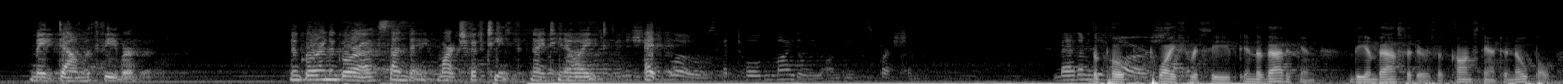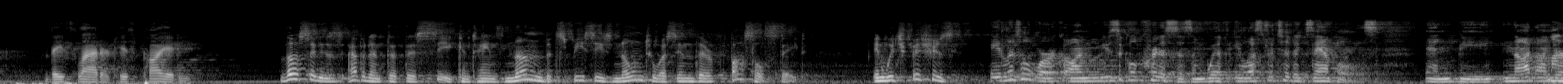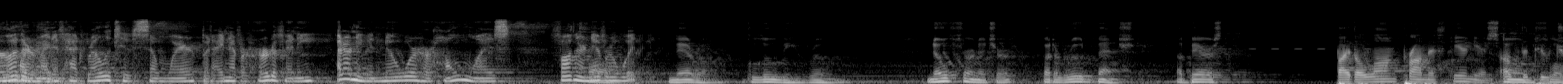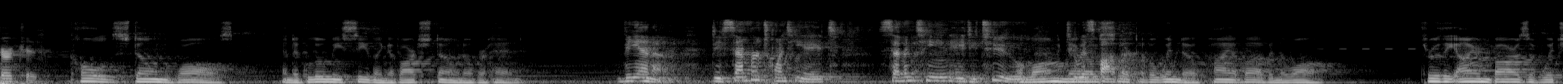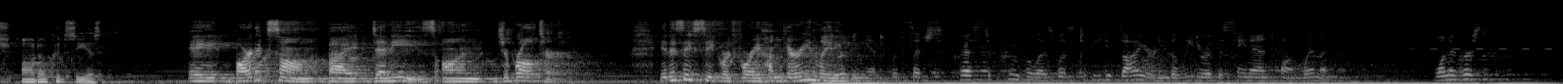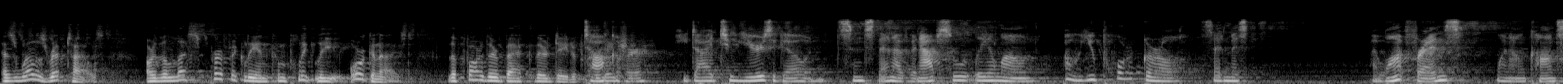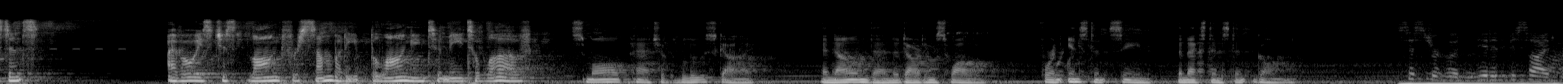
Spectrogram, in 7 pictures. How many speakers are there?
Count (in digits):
7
